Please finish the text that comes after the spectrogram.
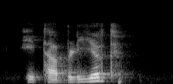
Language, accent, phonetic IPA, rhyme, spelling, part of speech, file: German, Austria, [etaˈbliːɐ̯t], -iːɐ̯t, etabliert, adjective / verb, De-at-etabliert.ogg
- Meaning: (verb) past participle of etablieren; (adjective) 1. traditional, old-fashioned, established 2. having an established place in bourgeois society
